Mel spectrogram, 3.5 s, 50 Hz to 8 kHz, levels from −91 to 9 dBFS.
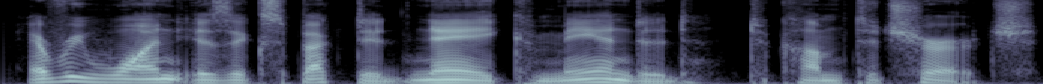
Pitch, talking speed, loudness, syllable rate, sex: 100 Hz, 175 wpm, -22 LUFS, 5.4 syllables/s, male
